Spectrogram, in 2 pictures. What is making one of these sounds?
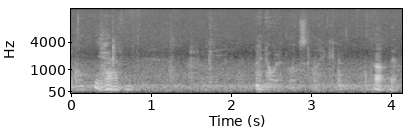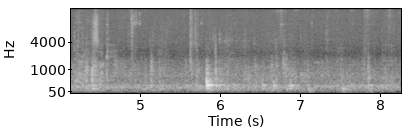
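A man speaks haltingly into a microphone, with long pauses.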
